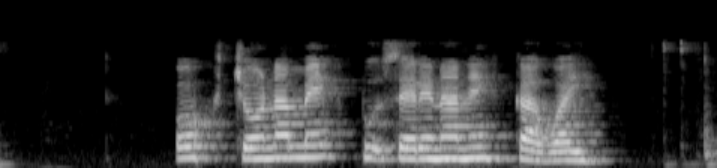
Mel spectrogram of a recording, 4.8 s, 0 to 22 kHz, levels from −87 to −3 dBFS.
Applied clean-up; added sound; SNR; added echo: none; none; none; none.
